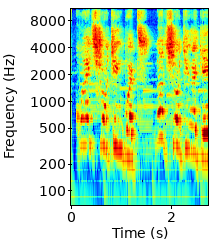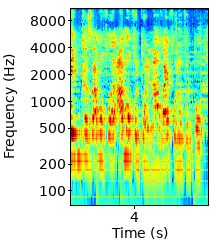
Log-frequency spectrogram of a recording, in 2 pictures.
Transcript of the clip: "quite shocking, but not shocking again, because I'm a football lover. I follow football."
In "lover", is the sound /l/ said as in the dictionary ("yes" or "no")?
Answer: no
